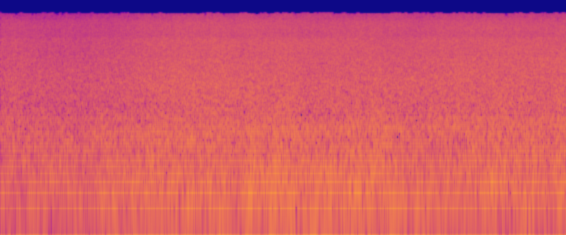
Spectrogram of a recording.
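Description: Steady rushing hiss of a tall, thin waterfall falling down a rock cliff face.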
